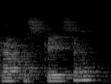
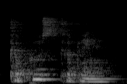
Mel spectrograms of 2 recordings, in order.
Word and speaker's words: Kapuskasing: Then he can't say Kapuskasing? No, he called it Kapuskaping.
